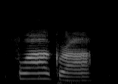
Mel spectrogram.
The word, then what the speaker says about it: foie gras: I'm just gonna play the proper pronunciation. – I'm on the edge of my seat. – Yeah. Here we go. – Foie gras. – So it even gives you F-W-A-A-G-R-A. Foie gras.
